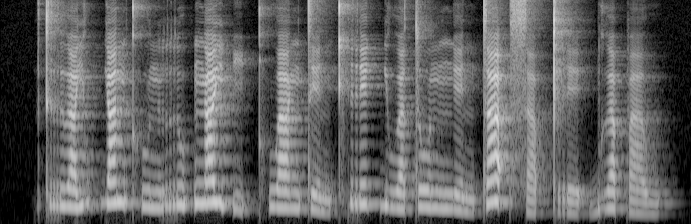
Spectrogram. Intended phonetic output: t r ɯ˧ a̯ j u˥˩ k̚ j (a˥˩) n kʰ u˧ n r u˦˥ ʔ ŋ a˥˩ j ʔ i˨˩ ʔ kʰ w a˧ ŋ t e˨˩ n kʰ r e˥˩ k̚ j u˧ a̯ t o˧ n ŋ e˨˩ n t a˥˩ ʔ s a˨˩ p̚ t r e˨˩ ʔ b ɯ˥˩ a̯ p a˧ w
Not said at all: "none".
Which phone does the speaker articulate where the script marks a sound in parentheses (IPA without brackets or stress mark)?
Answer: a˥˩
